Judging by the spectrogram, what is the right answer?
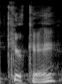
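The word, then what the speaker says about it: Circe: i'm not mistaken right so cersei kirke in um in the ancient pronunciation uh means something like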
